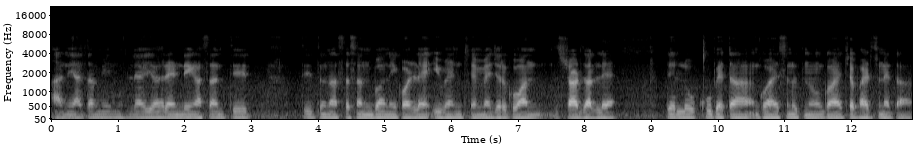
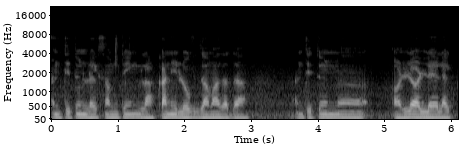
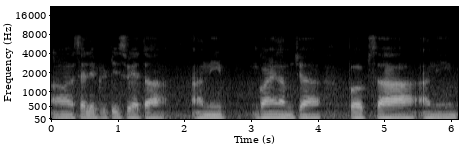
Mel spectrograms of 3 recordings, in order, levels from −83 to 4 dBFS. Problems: constant background noise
